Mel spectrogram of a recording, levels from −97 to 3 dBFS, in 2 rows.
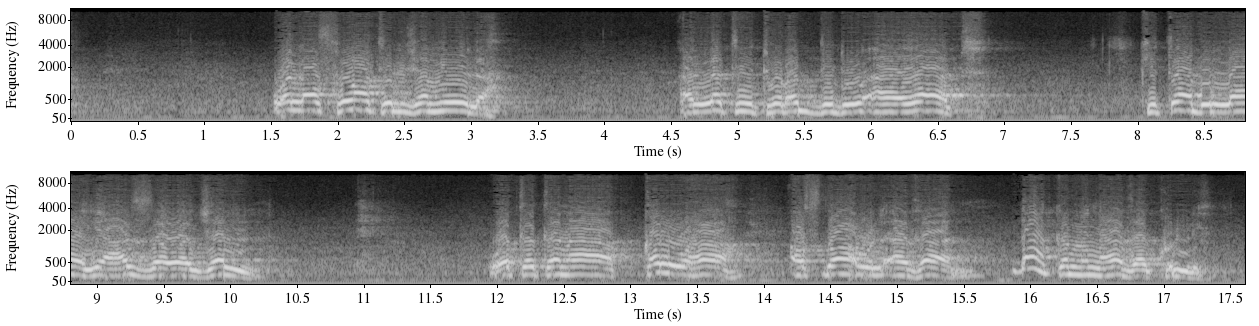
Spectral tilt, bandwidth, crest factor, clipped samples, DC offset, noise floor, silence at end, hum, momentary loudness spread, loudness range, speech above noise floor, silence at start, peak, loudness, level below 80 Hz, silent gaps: -7 dB/octave; 10.5 kHz; 10 dB; under 0.1%; 0.8%; -39 dBFS; 0 s; none; 22 LU; 2 LU; 22 dB; 0 s; -8 dBFS; -18 LUFS; -48 dBFS; none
